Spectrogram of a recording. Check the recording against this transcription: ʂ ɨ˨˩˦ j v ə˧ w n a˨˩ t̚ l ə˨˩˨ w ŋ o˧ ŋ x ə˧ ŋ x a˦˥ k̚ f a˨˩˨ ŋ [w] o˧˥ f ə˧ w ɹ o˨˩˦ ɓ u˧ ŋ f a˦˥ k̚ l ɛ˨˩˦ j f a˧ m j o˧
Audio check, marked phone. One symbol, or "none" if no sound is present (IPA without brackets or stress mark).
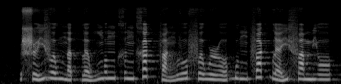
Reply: v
